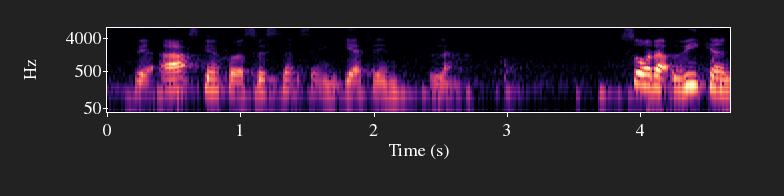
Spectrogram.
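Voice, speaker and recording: A man speaks in a normal speaking voice, fairly high in pitch, with lively intonation at a moderate pace. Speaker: parliamentarian speaking on vocational training. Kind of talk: parliamentary speech.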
